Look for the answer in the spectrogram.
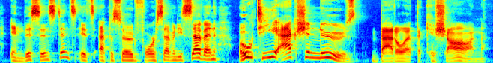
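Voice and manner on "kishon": Kishon said with stress on the second syllable, shon. Podcast intro announcing the episode title, stress on shon in Kishon. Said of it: "Put all the emphasis on the Sean part".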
